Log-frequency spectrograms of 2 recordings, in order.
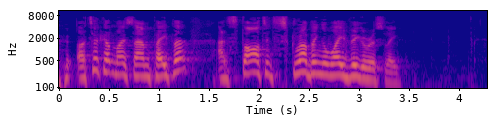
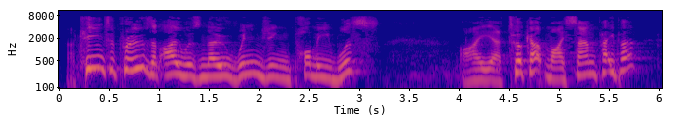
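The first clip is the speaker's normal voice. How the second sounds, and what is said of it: Put-on Australian accent. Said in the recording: “I'm starting to get my Australian accent together already, aren't I?”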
